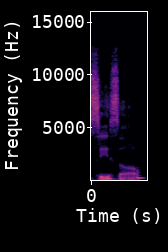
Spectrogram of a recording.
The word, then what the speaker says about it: Cecil: I would not call it the Cecil. I feel like I pronounce words wrong all of the time, but I feel confident this is Cecil.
